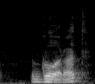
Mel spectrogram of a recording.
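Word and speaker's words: города: would be gorad again first the emphasis from the first or is false on the last ah gorath and gorad and plural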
